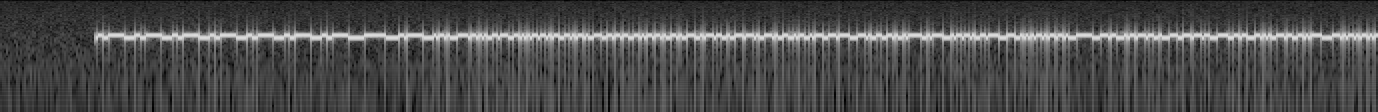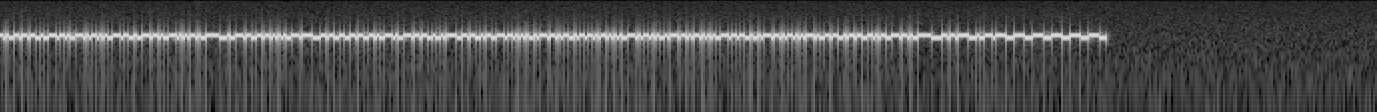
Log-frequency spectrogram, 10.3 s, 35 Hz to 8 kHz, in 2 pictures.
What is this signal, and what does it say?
NAVTEX (SITOR-B), 100 baud, 170 Hz shift, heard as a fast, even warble, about 1360 Hz centre. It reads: ENGLISH STAND-OFF KEN GILL RAN IN THREE TRIES.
